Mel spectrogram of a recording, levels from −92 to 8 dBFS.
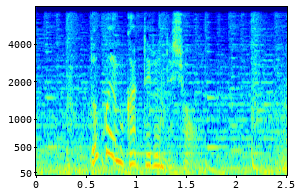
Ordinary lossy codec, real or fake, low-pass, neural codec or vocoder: none; real; 7.2 kHz; none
